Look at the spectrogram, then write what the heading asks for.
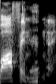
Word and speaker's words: often: saying how often how often you go to the movies so we don't really okay correct pronunciation you are right to pronounce the T how often okay why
